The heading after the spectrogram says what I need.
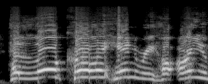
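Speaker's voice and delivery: high, loud welcoming call; exuberant greeting. Real, not acted. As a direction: belt out a hello to a guest. Calling out greeting to viewer.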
